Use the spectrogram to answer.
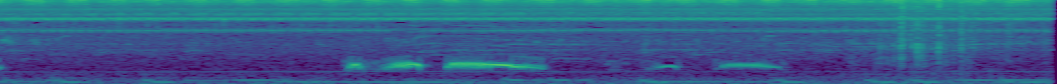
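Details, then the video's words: Wild spotted dove with a stutter: a single broken phrase of soft coos, a doubled hiccup then a longer downward-sliding note and two short trailing hoots, amid quiet low hum and a few clicks. "BURUNG TEKUKUR LIAR ADA GAGAP NYA"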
